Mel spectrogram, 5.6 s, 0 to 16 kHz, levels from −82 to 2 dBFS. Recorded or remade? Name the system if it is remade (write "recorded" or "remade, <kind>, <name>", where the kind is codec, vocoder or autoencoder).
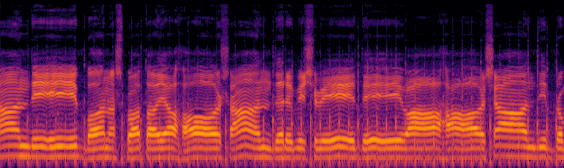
remade, vocoder, BigVGAN v2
